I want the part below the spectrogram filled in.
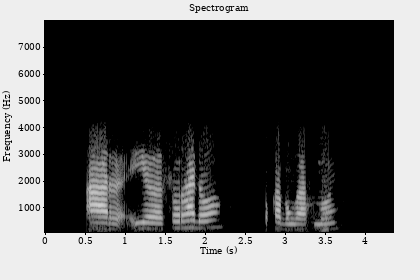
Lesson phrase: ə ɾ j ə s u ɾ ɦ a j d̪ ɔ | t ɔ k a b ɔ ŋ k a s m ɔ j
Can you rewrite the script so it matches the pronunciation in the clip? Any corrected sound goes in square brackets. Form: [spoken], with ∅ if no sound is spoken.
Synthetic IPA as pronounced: [a] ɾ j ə s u ɾ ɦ a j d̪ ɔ | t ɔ k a b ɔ ŋ [ɡ] a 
